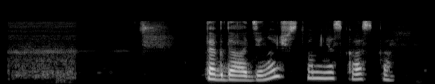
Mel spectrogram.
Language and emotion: Russian, positive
